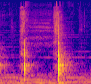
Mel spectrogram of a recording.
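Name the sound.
knife chopping vegetables on a board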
